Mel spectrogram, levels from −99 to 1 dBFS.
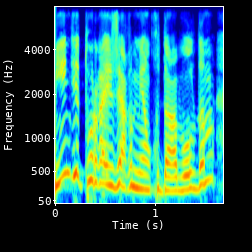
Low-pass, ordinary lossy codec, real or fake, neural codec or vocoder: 7.2 kHz; none; real; none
